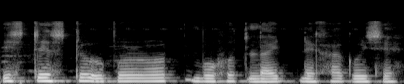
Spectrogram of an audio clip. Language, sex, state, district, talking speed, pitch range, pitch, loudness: Assamese, male, Assam, Sonitpur, 105 wpm, 135-150 Hz, 145 Hz, -15 LUFS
